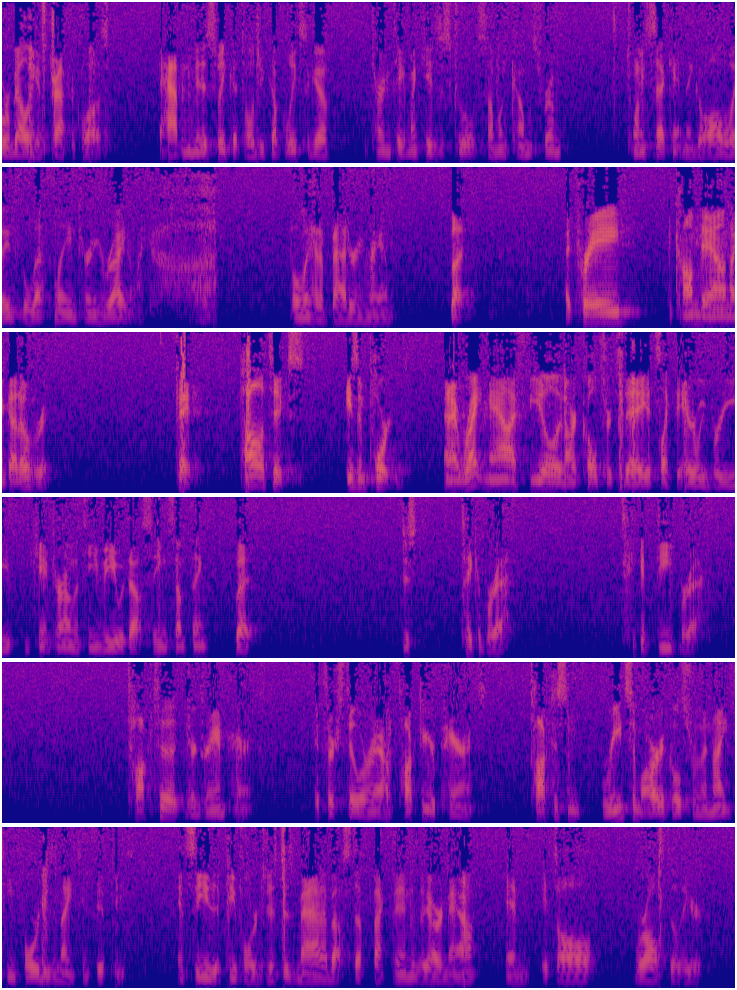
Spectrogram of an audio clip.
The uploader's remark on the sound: Mic dies halfway through. This is a partial sermon.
